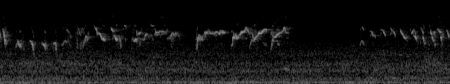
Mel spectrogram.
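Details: Goldfinch × canary hybrid singing a lively, continuous run of high twittering and chirping notes, with a brief pause near three seconds before the warbling resumes, over a steady low background hum.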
